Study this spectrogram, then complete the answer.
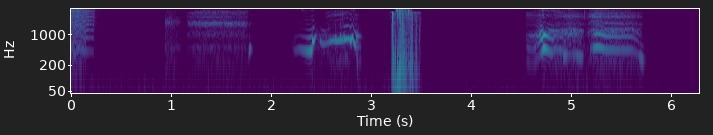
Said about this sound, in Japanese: お便秘真っ最中の、こんなおなら。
